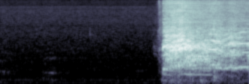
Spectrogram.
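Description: Silence, then near the end a sudden loud scream from a person jumping out to startle a cat.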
